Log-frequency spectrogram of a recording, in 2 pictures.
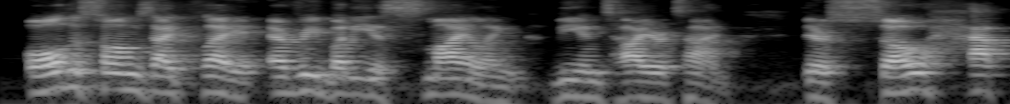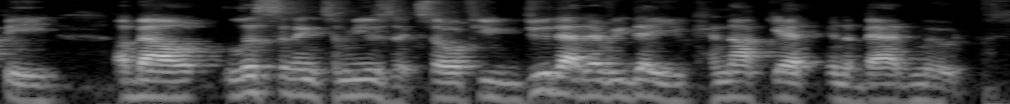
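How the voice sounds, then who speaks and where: This man's medium-pitched voice shows ordinary pitch variation and big swings in loudness. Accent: New York. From New York. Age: 60s. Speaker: keynote speaker. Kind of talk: webinar presentation. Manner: fast.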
